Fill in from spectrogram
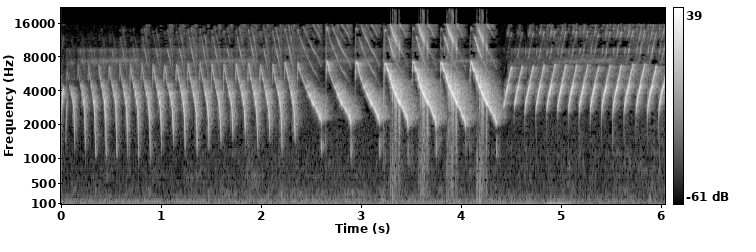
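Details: Canary training song, built from quick rolls of downward-slurred notes that speed up, turn into louder, longer high swoops, and end in a fast even trill.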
